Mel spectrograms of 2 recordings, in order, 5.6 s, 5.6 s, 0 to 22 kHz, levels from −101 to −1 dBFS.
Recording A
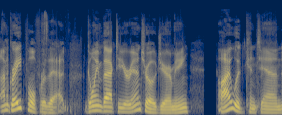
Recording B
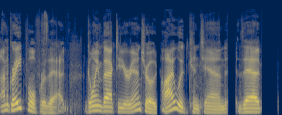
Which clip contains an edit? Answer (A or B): B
